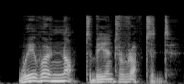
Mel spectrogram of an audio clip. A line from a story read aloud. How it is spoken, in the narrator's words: she snapped through the sliver of open doorway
